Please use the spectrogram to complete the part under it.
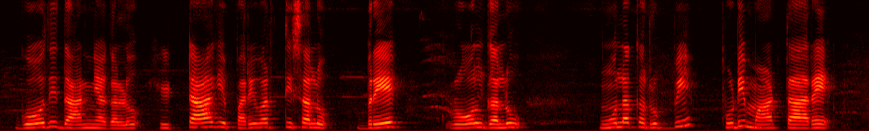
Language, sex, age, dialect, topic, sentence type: Kannada, female, 31-35, Central, agriculture, statement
